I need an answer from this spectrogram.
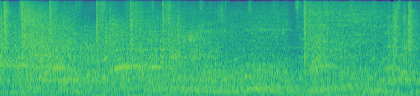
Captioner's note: screaming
